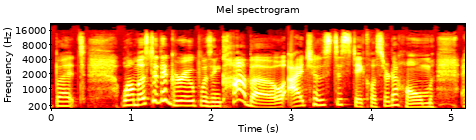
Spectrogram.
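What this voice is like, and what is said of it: Sick, sore-throated voice. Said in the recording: “I have a cold. ... if I sound funny, my throat is really sore right now”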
